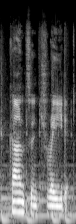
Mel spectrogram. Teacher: la t cuando está entre vocales la vamos a pronunciar como una r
